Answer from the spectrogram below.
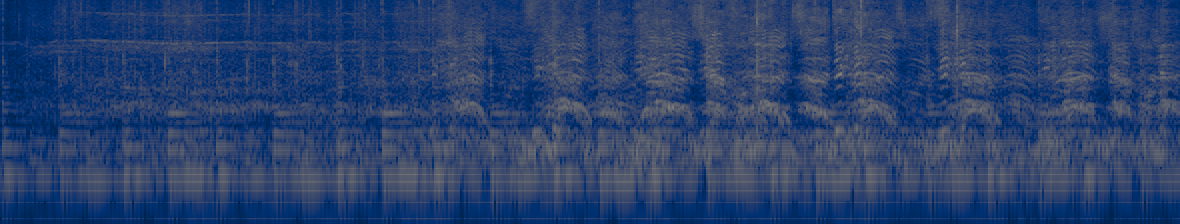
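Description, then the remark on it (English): A large crowd of protesters in a popular uprising in Tunisia during the Arab Spring, chanting in unison, starting as a dense roar of voices and settling into loud, rhythmic repeated shouts with a steady beat, sustained throughout. “This is what popular uprising looks like.”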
